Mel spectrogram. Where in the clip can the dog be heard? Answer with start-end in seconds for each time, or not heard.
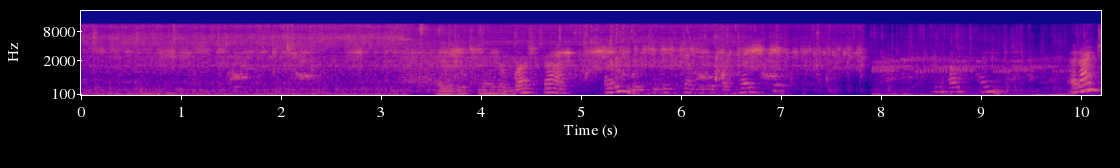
1.1-2.5, 5.8-7.1.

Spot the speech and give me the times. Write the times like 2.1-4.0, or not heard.
3.5-7.0, 8.5-10.1.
